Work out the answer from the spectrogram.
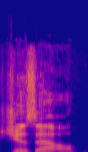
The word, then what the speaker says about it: Giselle: now lives in Mexico, named Giselle. Key syllable, the first one.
